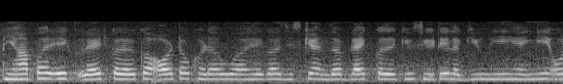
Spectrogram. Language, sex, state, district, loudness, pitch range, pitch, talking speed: Hindi, female, Bihar, Sitamarhi, -16 LUFS, 235-250 Hz, 240 Hz, 210 wpm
